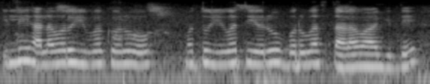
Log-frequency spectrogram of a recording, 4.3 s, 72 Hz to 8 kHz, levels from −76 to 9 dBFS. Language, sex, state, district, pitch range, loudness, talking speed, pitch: Kannada, female, Karnataka, Bangalore, 210-235 Hz, -17 LUFS, 95 wpm, 225 Hz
